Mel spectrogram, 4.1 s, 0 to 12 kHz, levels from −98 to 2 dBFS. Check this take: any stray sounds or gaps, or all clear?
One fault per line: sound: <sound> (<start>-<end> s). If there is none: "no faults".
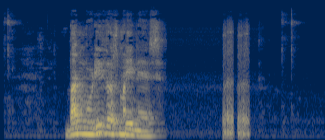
sound: laugh (2.8-3.1 s)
